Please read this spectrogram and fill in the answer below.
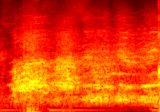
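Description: Congregation of many voices speaking a line together in response to the preacher, blended into one loud crowd sound with no single voice standing out.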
